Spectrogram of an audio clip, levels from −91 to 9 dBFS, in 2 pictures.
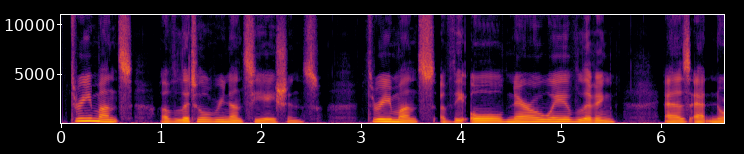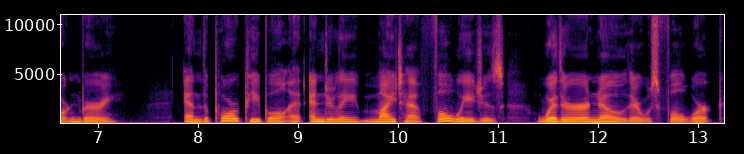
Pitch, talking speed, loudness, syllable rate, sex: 175 Hz, 150 wpm, -19 LUFS, 4.5 syllables/s, female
